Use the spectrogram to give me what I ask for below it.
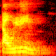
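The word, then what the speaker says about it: toluene: नाम टॉलिन था पहले, अब ये टॉलुइन लिखा है लेकिन इसको प्रोनाउंस करते हैं टाउलिन, ठीक है, स्पेलिंग सही है लेकिन टाउलिन बोलते हैं।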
